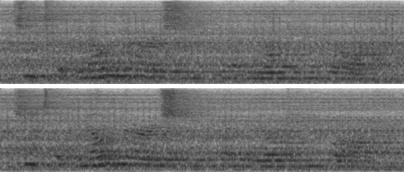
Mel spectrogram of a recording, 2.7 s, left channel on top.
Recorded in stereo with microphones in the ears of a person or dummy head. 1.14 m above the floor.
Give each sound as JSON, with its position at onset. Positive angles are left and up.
{"t": 0.1, "sound": "a woman speaking", "side_deg": 0, "distance_m": 0.5}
